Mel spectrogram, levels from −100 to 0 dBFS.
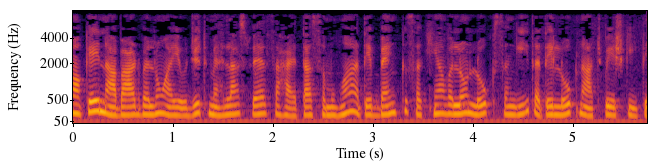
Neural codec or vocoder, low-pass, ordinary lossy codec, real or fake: none; 7.2 kHz; none; real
